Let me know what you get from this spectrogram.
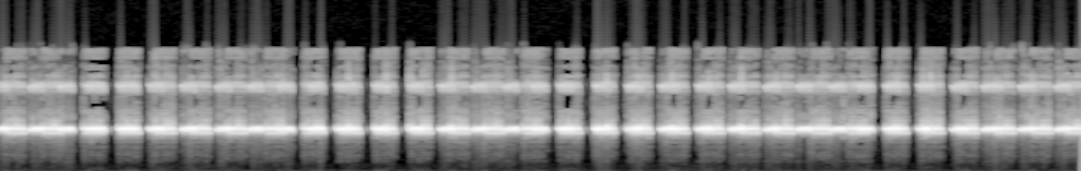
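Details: Shrill stridulation from two crickets: evenly pitched high chirps packed closely together, short pulsed bursts broken by brief silent gaps, steady loudness throughout, no other animals or noise.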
